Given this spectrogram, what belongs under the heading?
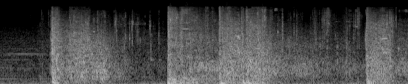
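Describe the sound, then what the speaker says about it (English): Loud, close gunshots in the video game L.A. Noire, several abrupt blasts each followed by a lingering roar of game noise. "I shot you 3 times in the chest"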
